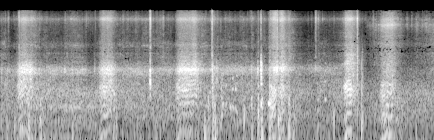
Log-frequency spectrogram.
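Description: Long dry deadwood poles being handled and loaded onto a trailer load: a series of short rustling scrapes about every one to two seconds, with a few sharp wooden knocks between them.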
